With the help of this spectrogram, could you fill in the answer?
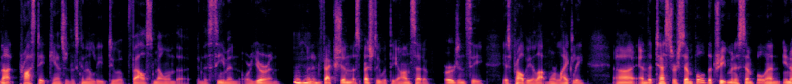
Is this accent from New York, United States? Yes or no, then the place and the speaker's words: no; Houston, Texas, United States; I'm from Houston.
